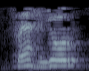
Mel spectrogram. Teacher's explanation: شوف الراء هنا بقى فخمناه، طب ليه فخمناه، قبلها مضموم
